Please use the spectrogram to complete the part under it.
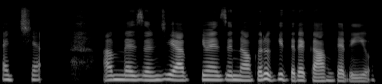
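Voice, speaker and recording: A woman voicing a sharp, quick-witted adult daughter who questions briskly. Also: medium pitch, steady tone, clean tone, no echo, clean studio sound, close to an everyday voice. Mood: probing.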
